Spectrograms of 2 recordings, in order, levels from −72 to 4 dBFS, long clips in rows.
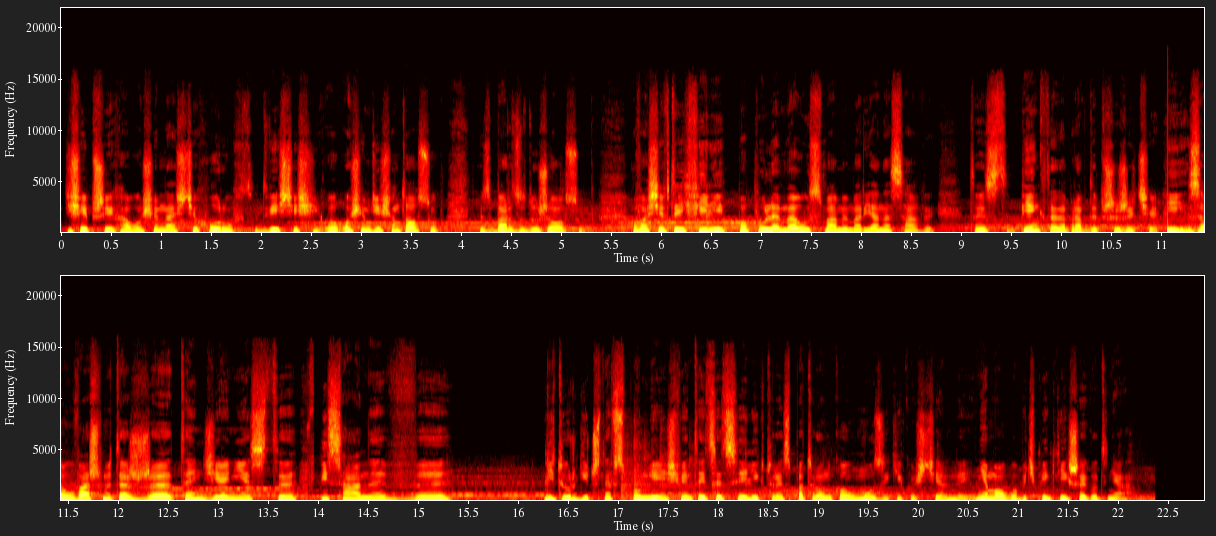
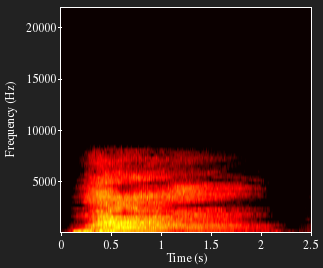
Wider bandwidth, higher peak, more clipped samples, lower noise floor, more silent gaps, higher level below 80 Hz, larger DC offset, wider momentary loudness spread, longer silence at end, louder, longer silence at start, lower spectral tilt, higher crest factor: first, 14.5 kHz vs 8.4 kHz; about the same, 0 dBFS vs -2 dBFS; neither; second, -36 dBFS vs -49 dBFS; neither; second, -52 dBFS vs -24 dBFS; neither; second, 11 LU vs 20 LU; about the same, 0.6 s vs 0.65 s; first, -16 LUFS vs -20 LUFS; about the same, 0.05 s vs 0.1 s; first, -6 dB/octave vs -4 dB/octave; about the same, 16 dB vs 18 dB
